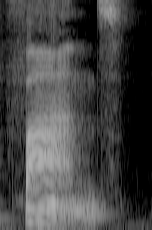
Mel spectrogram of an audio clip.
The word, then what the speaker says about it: Fiennes: Ralph Fiennes is how you say. I don't know why, but I looked up the correct way to say it.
